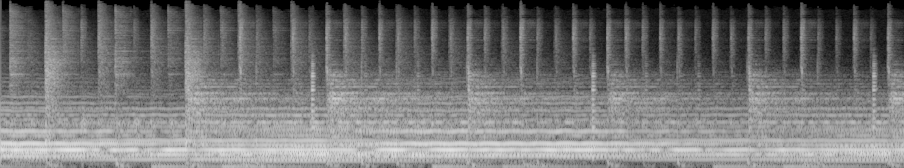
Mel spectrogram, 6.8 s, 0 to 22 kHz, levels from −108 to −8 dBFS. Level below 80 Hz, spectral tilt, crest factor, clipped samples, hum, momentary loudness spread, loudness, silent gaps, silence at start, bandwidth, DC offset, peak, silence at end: -46 dBFS; -4 dB/octave; 14 dB; under 0.1%; none; 6 LU; -25 LUFS; none; 0 s; over 20 kHz; under 0.1%; -10 dBFS; 0 s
